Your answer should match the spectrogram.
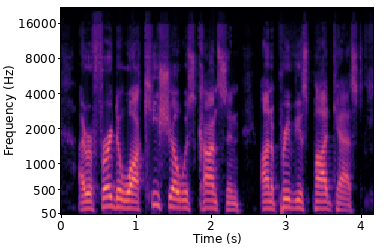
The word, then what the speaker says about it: Waukesha: Waukesha nothing but love I would have absolutely pronounced it the way you did the first time wakisha I had no idea how that's how that was pronounced so for all of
